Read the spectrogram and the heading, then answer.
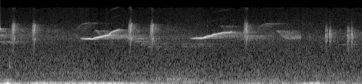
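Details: Morning singing of a small Siberian bird near Tomsk: two long rising whistles separated by sharp chirps, clear and high, with low background rumble.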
